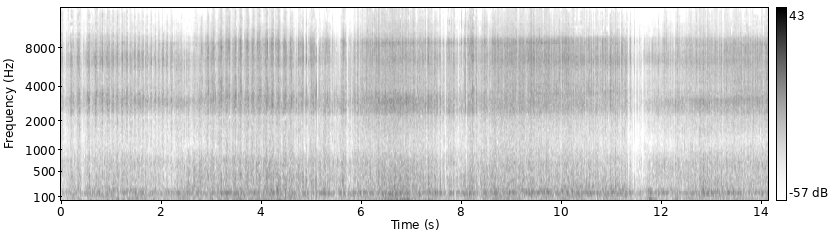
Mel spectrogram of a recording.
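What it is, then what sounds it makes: Silicone cleansing pad being scratched. A small blue textured silicone facial cleansing pad is bent over a microphone head while long nails scratch it and fingertips rub across it. The result is a steady, dense stream of close scratching and rubbing with a heavy low rumble and a bright, hissy edge, easing briefly near the end before resuming.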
